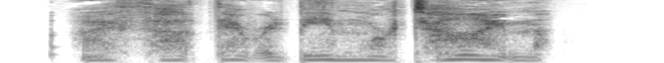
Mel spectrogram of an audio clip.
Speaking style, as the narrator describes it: she muttered under her breath

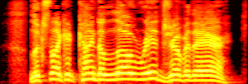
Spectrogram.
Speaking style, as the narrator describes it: shouted

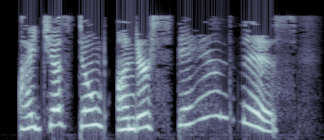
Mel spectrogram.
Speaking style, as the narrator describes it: she was saying shakily

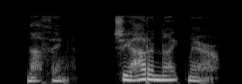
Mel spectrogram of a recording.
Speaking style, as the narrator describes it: he explained in a calm, measured tone

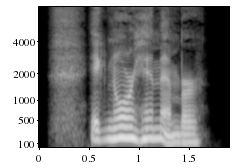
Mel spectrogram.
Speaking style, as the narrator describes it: Naomi sighed

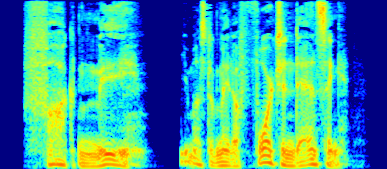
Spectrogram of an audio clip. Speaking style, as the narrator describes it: she snorts

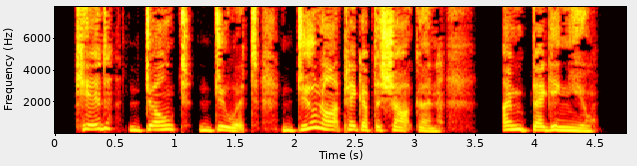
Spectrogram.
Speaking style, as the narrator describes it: snapped

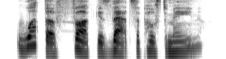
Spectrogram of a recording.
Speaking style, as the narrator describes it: She snarled

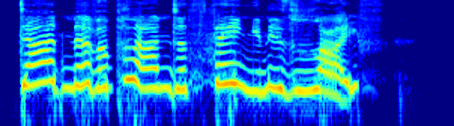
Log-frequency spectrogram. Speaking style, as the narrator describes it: sniffed loudly

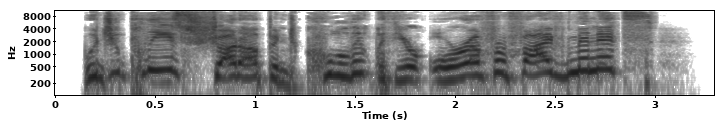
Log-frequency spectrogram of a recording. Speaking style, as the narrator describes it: Brian snapped in response

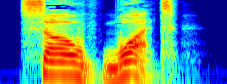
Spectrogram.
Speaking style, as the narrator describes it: Layla snapped, still angry beyond reason

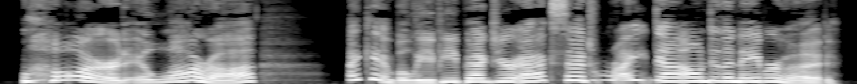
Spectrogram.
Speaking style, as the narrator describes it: said with a laugh

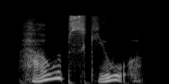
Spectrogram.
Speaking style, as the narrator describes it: Rebecca muttered

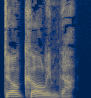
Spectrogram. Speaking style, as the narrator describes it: Sharp said irritably

